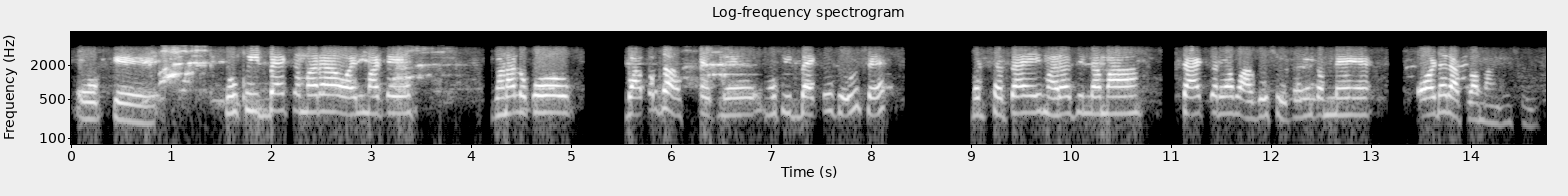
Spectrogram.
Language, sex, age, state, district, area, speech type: Gujarati, female, 30-45, Gujarat, Narmada, rural, conversation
